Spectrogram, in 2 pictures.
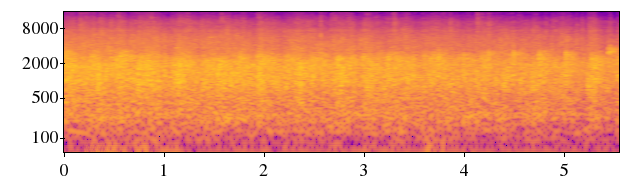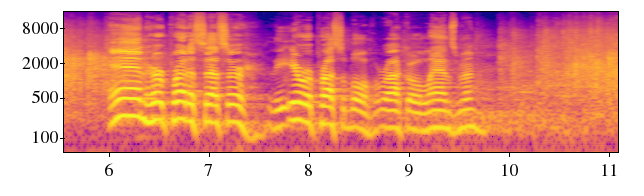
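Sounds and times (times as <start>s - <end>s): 
audience round of applause: 0.0s - 6.1s, 9.8s - 11.0s
speech: 6.0s - 9.8s.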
